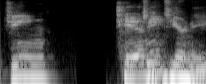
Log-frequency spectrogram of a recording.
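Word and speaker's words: Gene Tierney: So this leads us to Jean Tierney, who is am I mispronouncing her name? Jean Tierney, yep, you're correct.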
